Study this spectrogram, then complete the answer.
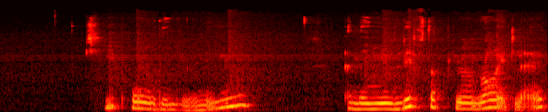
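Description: A woman speaks calmly nearby, giving instructions.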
